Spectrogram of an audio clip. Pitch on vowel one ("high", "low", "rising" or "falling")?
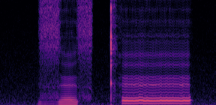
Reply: low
